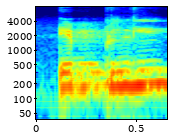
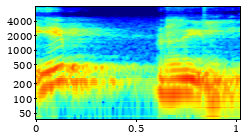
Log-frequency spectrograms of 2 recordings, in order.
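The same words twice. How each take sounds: First: Said in the usual way. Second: "April" broken in two, ep, then ril; syllable by syllable. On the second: Shown as a demonstration. Teacher dividing April for pupils, "April" syllable by syllable. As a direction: put a clear pause inside "April" between ep and ril. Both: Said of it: "syllable ভাগ করে দিচ্ছি".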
